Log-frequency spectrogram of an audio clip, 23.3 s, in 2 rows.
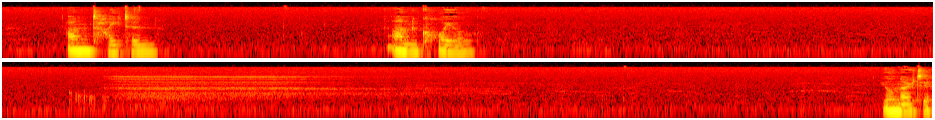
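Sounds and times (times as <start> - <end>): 
soft hiss: 0.0 - 23.2
speech: 0.8 - 2.0, 5.0 - 6.0, 22.9 - 23.2
slow audible exhale during relaxation breathing: 12.6 - 18.0.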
